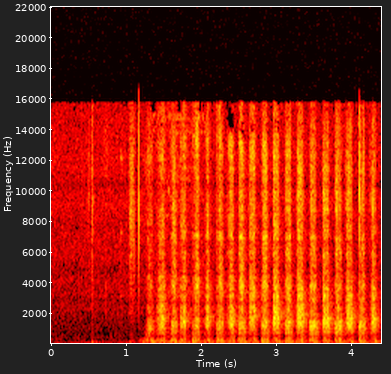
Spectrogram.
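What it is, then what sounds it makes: Scratch-off lottery ticket being scratched with a coin. A metal coin held in the fingertips scratches a purple paper scratch-off lottery ticket resting on a table. After about a second of near silence and a faint tick, steady back-and-forth scraping strokes begin, about three per second, with a gritty, bright rasp over a soft low rub.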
